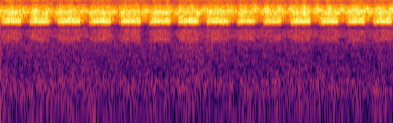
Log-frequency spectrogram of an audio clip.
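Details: In summer, a cicada gives a dense, high-pitched buzz that throbs in quick, even pulses, several each second.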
